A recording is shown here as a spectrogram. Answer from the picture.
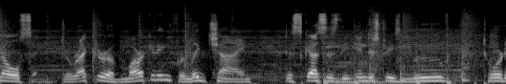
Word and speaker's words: Ligchine: Ryan Olson, now Director of Marketing for LigChine. Did I pronounce that right? LigChine.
